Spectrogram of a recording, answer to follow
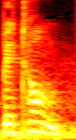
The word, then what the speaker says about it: Beton: in English it's concrete and in German it's betong betong b-e-t-o-n is concrete and then I read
